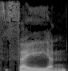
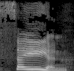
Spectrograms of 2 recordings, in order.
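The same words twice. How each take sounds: First: It uses the tone pattern of 'the world'. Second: It uses the tone pattern of 'white people'. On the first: It means the world. The speaker calls it right. "God loves the world, which is Sai Yan" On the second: The speaker calls it wrong.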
